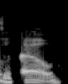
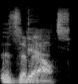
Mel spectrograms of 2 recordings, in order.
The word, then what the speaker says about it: Zabel: Uh I' I've heard his name pronounced so many different times actually. Zabel is Greg Zabel. Zabel. Yep. Zabel from North Dakota State.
